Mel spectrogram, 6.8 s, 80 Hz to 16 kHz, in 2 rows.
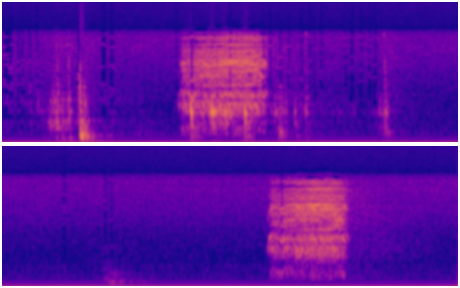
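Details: Barn owl at Alphen, 15 April 2020, during a mouse handover and mating: two broad, breathy hissing bursts separated by a few seconds, with scattered soft clicks and knocks between them.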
